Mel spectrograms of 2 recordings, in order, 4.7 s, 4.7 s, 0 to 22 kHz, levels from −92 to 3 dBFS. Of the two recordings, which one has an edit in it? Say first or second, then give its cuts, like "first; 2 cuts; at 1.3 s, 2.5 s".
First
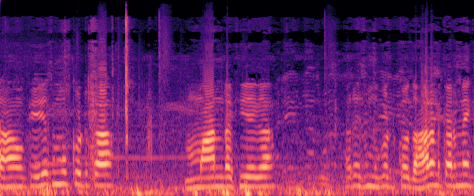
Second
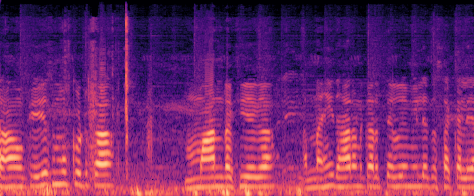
second; 1 cut; at 2.9 s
